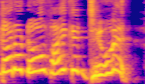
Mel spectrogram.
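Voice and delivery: very high, fast squeal; panicky. Retold or imitated. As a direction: gabble it in a mock panic. Panicked character on the train.

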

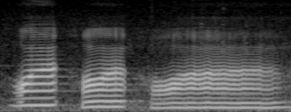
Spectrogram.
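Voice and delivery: slow, falling "wah, wah, wah"; sad trombone. Acted. Preacher mocking the letdown in Jesus's reply, sad-trombone wahs. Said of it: "what Jesus says next is probably like".

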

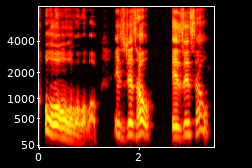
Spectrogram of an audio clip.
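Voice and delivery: high, loud mock pleading; backpedalling preacher. Preacher winning the church back, hammed-up protest. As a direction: call out over an upset crowd. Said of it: "he was trying to get him back on his side".

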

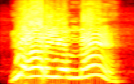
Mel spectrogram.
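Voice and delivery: high, loud incredulous exclamation; loud disbelief. Acted. Church dismissing the servant girl's news, incredulous cry. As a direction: throw it back in total disbelief.

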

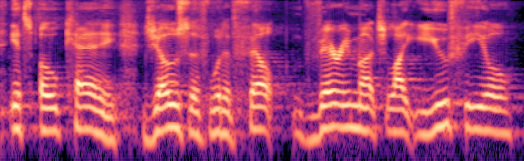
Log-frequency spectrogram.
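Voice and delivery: normal talking voice

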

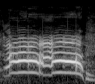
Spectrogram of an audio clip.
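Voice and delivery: very high, loud shrieks; imitated child's terrified screaming; blood-curdling scream. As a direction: scream in short, piercing bursts. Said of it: "blood-curdling screams".

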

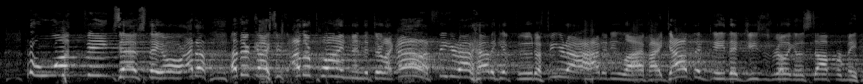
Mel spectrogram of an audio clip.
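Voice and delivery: high, loud outburst settling into quick talk; impassioned preaching. Acted. Preacher voicing discontented and resigned blind men, fired up. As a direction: burst out, then rattle through the excuses.

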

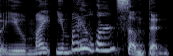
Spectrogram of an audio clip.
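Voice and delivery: normal talking voice

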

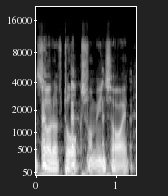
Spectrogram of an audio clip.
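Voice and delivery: normal talking voice

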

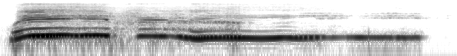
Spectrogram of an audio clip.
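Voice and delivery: high, very slow, drawn-out ghost call; ghostly voice calling. Retold or imitated. A ghost calls Waverly's name, high and drawn out. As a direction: stretch the name out like a spirit beckoning. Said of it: "this ghostly voice calling her name".

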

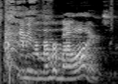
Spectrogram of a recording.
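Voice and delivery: high, loud comic freak-out; retold panic. Actress to casting director before the final callback, comic panic.

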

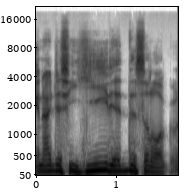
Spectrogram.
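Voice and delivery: ordinary talk, nothing marked

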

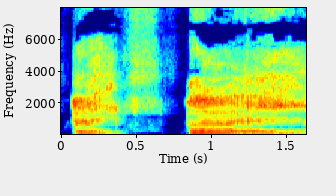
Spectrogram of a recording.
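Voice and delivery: ordinary talk, nothing marked

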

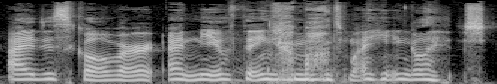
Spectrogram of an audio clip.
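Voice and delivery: laughing through the words; giggling fits between words; hiccup giggles. Real, not acted. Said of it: "I can't stop laughing".

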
